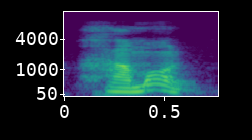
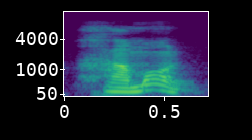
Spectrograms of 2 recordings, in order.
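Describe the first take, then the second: First: The j is a soft breathy h, American Spanish. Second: The j is a soft breathy h, American Spanish.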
